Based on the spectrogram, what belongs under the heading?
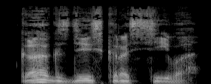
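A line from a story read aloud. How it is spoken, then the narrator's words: Breathless exclamation. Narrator (Russian): выдохнул, не удержавшись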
